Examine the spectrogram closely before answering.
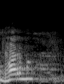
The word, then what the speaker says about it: धर्म: तो इसको इसका उच्चारण क्या हो गया? धर्म। र बहुत कम दे रहे है ना?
